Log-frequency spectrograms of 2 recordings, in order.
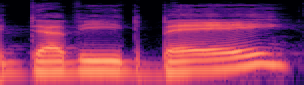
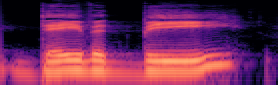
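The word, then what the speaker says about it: David B.: and this is by Devi Bay or for those who want to pronounce it in an American Way David B it came out on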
